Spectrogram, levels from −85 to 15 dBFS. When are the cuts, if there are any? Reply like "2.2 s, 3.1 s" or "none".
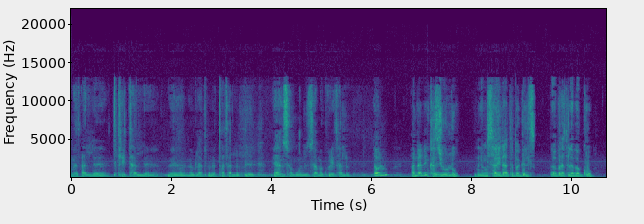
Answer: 7.2 s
